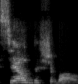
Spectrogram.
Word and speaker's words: Ciel du Cheval: I have to say the correct pronunciation. I think this will be 2020 Ciel de Cheval red wine.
